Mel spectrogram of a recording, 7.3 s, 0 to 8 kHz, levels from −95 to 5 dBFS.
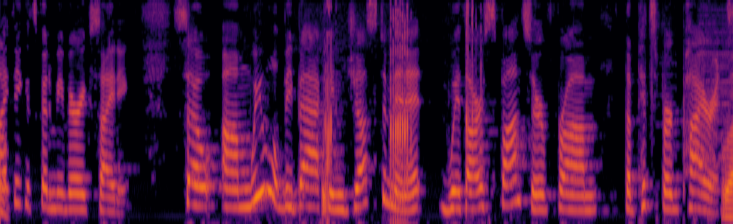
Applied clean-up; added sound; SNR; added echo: classical method spectral subtraction.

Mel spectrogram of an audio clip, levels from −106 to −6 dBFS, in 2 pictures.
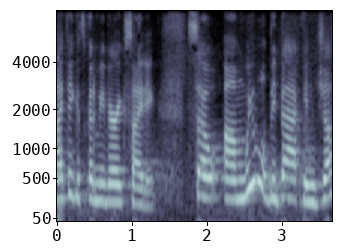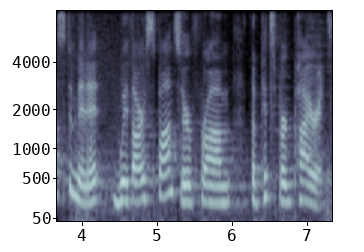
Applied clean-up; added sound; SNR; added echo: neural separator model SepFormer DNS4.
